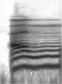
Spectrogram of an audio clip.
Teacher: dengungkan 2 harakat, nun mati bertemu nun, idgham bi gunnah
